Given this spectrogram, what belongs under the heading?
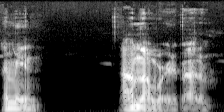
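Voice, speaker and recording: A man's voice: sits low, fairly even intonation, a little fast, creaky, a bit bright. A man playing a friendly, teasing, protective werewolf in an ASMR audio roleplay, talking casually and playfully to the listener. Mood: reassuring, protective.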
